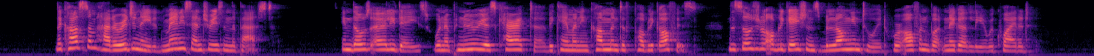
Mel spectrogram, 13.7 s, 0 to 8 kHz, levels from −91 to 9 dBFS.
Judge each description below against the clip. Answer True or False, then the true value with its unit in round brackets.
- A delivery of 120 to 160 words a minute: True (150 wpm)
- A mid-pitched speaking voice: False (235 Hz)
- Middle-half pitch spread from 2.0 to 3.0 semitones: True (2.7 semitones)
